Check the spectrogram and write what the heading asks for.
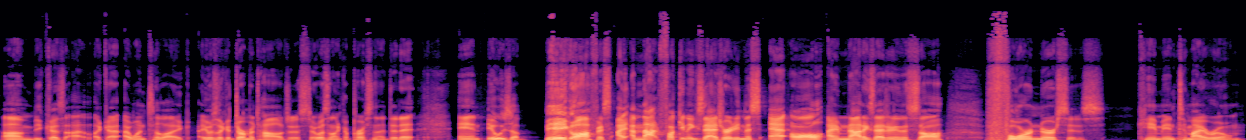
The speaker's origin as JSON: {"language": "English", "town": "Chicago", "region": "Illinois", "country": "United States", "moved": "yes", "said": "I'm from Chicago"}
